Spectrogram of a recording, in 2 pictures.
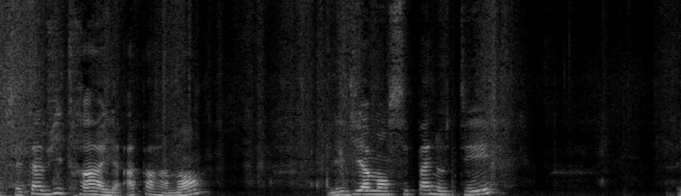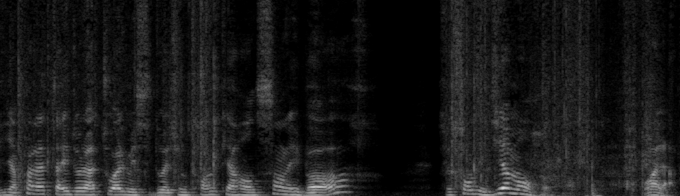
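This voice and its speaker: A woman's voice: fairly low pitch, a little hiss or hum. A sick, coughing woman chatting casually to her subscribers, hesitant, with many fillers as she shows her craft kits. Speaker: hobby vlogger showing diamond painting kits.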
